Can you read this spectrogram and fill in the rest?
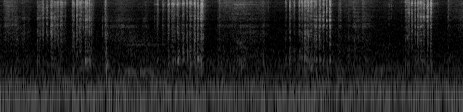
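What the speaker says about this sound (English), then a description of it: "I need to cut a little bit more off of this edge" Scissors snip through wax paper for a craft window project, a close, crisp run of cutting strokes with repeated rustling snips, a few sharper closures standing out, no talking.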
